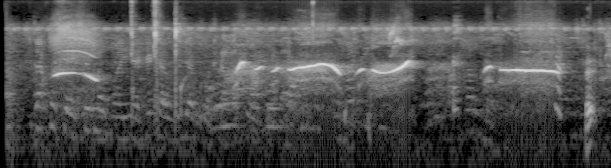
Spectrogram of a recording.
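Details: A pet parrot giving clear whistled notes, some rising, some falling and some wavering, in short phrases over six seconds, with speech and household noise in the background.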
